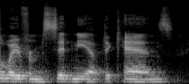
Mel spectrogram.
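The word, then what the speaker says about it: Cairns: from Sydney up to Cannes as the locals call it not carotenes as it looks like on the map for us Canadians that's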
